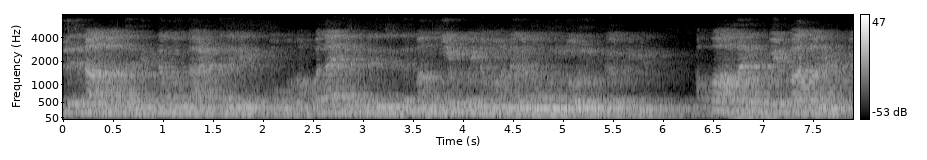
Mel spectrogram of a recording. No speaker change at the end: Yes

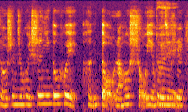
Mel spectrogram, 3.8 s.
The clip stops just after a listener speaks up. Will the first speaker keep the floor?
Yes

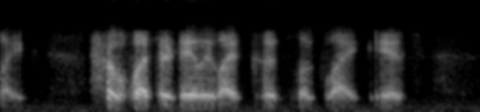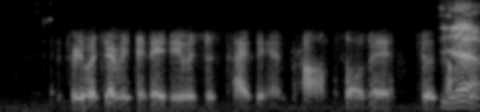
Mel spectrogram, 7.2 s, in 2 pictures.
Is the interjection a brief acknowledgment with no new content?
No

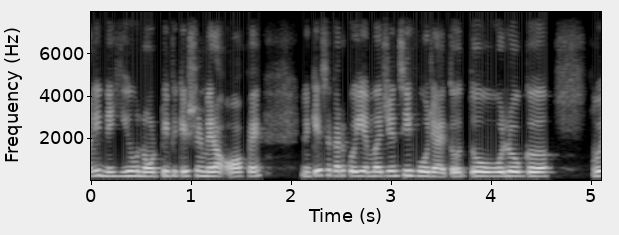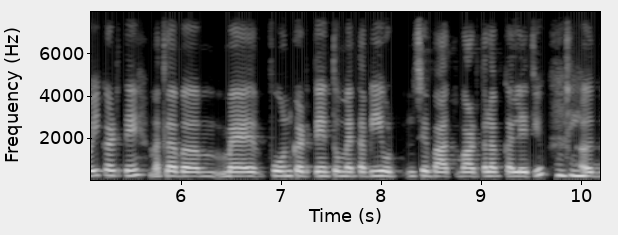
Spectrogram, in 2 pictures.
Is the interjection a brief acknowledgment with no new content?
Yes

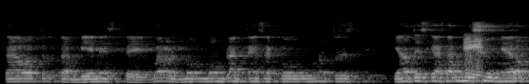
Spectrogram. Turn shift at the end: No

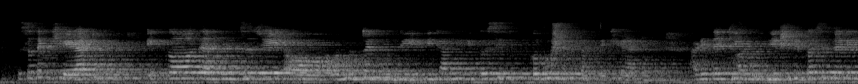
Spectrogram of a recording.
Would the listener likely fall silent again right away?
Yes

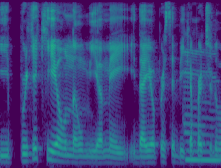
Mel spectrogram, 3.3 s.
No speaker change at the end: Yes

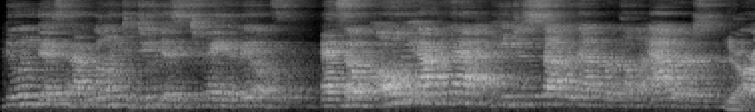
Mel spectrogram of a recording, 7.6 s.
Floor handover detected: No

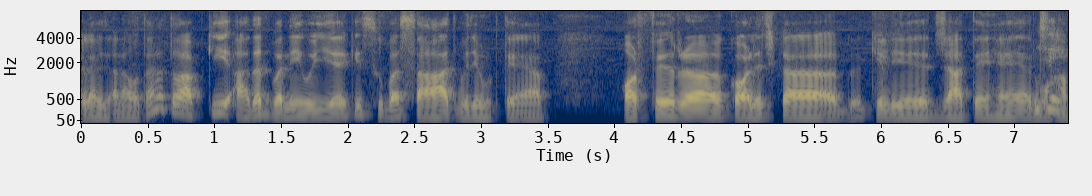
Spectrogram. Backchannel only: Yes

